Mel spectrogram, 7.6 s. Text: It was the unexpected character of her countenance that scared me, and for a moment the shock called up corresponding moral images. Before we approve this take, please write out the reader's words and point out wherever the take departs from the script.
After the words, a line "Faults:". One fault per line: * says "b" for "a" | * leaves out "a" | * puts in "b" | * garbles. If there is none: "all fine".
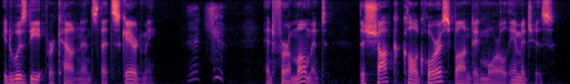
It was the her countenance that scared me, and for a moment the shock called corresponding moral images.
Faults:
* leaves out "unexpected character of"
* leaves out "up"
